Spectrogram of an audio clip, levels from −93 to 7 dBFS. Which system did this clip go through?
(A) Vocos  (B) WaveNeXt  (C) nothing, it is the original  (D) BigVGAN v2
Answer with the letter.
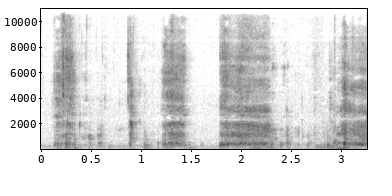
D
